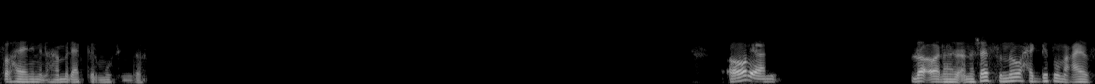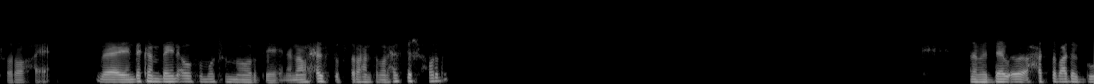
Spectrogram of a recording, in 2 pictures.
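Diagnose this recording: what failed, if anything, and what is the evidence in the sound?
The call path failed at the network stage during a handover. At 11.42 s the speech fades out within a few tens of milliseconds and the audio stays silent until 11.52 s. That is a 100 ms handover gap. The phone was moving the call to a new network link, and no speech frames arrived while the switch happened. Whatever was said in that tenth of a second is gone. There is nothing left to recover.

The second failure is in the codec, a fallback to narrowband that starts at 11.52 s and runs to the end. Before the gap, the speech is clean and full, as expected from AMR-WB HD Voice at a high rate, likely 23.85 kbit/s. After it, everything above 4 kHz is gone. Sibilants turn dull and the tone is rougher. This fits a switch to AMR-NB at about 12.2 kbit/s on the new link.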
